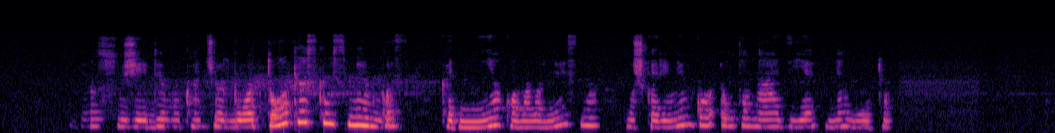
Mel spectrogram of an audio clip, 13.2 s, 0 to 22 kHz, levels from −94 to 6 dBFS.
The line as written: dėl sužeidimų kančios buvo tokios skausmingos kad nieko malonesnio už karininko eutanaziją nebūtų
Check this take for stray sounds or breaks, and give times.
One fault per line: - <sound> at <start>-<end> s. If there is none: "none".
none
